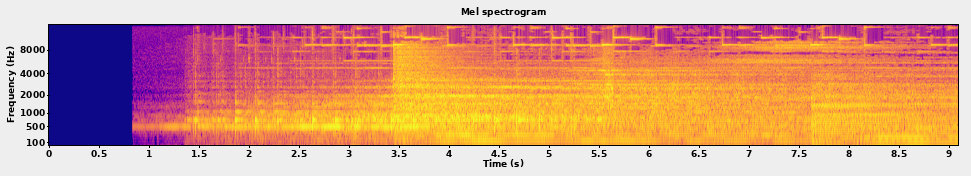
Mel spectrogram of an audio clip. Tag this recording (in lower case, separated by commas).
music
